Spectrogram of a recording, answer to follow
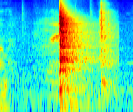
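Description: Weight stack of a seated chest press machine clanking down once the set ends: one loud metal clank about a second in, with a smaller knock just after.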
